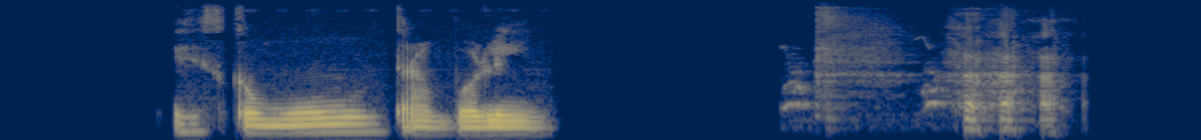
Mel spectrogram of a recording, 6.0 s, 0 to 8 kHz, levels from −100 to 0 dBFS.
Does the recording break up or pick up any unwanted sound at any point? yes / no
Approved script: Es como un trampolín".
yes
